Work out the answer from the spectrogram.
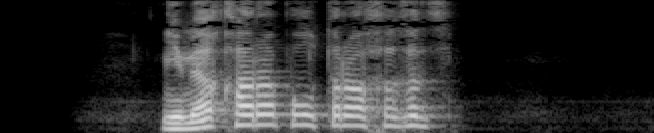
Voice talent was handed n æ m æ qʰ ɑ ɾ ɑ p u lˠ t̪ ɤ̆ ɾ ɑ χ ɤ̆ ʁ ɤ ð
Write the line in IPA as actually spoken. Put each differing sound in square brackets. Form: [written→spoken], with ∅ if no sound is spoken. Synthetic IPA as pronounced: n [æ→i] m æ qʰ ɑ ɾ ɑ p u lˠ t̪ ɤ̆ ɾ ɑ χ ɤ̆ ʁ ɤ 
